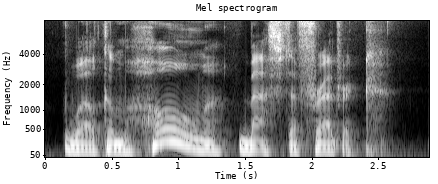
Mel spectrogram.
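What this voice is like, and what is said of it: British accent butler voice. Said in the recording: “he said, in a British accent.”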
